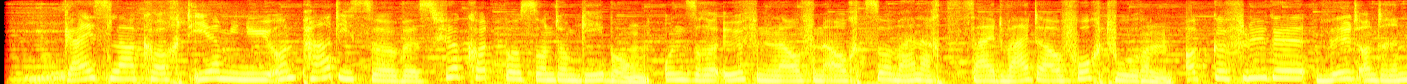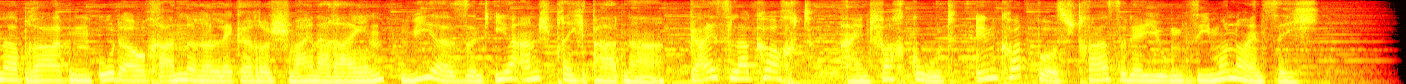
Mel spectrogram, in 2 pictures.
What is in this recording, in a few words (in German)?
Radio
